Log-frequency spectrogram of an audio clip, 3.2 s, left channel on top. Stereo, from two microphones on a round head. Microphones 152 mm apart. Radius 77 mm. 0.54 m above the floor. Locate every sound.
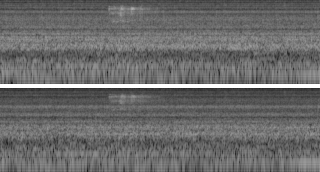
0.0 s running water: 50° left (ahead or behind), 1.0 m
1.1 s keys jangling: 35° left (ahead or behind), 0.8 m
